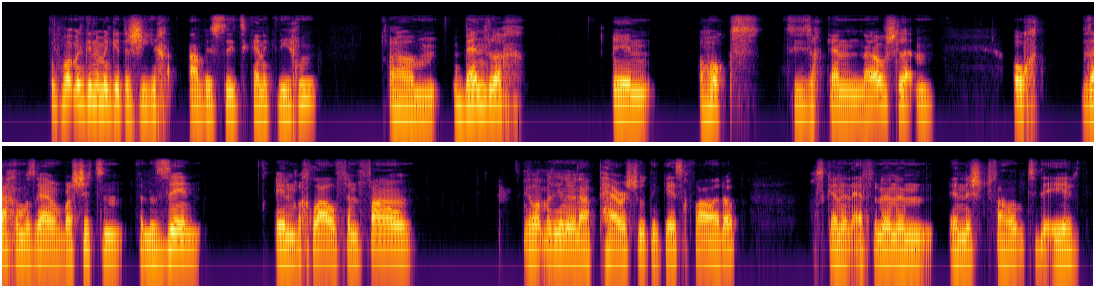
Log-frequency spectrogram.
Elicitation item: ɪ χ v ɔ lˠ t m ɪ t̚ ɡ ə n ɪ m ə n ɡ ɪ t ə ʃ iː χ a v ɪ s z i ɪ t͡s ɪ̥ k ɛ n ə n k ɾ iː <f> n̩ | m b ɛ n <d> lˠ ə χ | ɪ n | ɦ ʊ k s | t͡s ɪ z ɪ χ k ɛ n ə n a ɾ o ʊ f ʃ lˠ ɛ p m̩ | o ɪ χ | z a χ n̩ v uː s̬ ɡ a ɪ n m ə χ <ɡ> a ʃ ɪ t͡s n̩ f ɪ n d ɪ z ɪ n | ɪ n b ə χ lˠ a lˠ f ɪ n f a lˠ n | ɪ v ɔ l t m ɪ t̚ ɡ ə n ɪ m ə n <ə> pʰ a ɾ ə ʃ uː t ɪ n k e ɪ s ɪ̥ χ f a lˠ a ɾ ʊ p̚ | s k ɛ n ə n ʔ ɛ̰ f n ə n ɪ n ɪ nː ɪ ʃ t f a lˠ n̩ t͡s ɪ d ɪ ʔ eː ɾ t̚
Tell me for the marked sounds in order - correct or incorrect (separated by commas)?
incorrect, correct, incorrect, incorrect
